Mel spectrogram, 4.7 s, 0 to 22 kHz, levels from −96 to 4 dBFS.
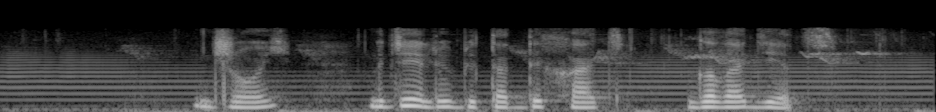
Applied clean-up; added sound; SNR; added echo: none; Trumpet + Bird vocalization, bird call, bird song; 20 dB; none.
